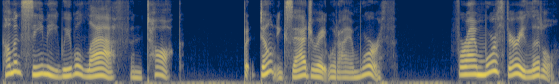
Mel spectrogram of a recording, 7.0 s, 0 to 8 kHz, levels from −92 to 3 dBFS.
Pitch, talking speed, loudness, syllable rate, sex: 215 Hz, 190 wpm, -17 LUFS, 5.0 syllables/s, female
